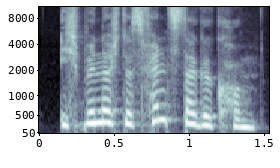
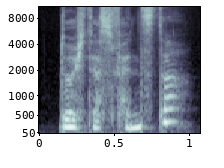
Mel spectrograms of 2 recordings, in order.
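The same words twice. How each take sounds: First: Higher, falling statement, stress on DURCH; eager explanation. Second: Softer question, rising on FENSTER; questioning echo. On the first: Boy explains his arrival to mother, eager. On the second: Mother questions her son's story, softly puzzled. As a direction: query DURCH DAS FENSTER softly, rising at the end. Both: Acted.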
